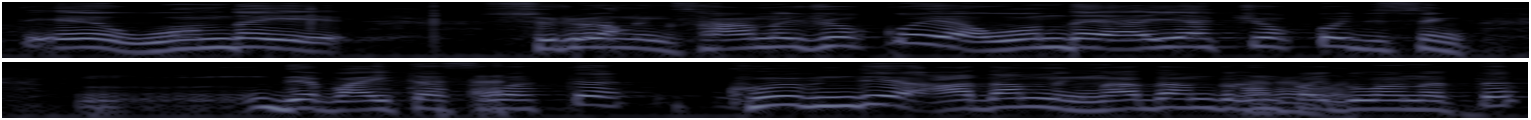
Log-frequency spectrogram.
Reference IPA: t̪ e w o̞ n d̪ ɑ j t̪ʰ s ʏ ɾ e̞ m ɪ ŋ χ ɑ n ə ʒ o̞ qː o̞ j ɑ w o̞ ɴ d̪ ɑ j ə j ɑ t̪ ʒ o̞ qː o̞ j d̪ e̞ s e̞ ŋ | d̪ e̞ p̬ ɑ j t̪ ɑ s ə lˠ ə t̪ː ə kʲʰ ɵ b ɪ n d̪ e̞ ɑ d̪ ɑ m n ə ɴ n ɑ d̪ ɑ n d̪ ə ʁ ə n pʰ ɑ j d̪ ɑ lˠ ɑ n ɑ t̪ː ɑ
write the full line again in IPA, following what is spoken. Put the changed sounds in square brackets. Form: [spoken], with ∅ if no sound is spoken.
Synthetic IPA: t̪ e w o̞ n d̪ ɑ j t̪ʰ s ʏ ɾ e̞ [n] ɪ ŋ [s] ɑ n ə ʒ o̞ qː o̞ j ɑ w o̞ [n] d̪ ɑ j [ɑ] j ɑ t̪ ʒ o̞ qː o̞ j d̪ e̞ s e̞ ŋ | d̪ e̞ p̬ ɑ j t̪ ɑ s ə lˠ [ɑ] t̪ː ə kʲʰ ɵ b ɪ n d̪ e̞ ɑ d̪ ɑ m n ə ɴ n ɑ d̪ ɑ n d̪ ə ʁ ə n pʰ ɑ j d̪ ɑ lˠ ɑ n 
